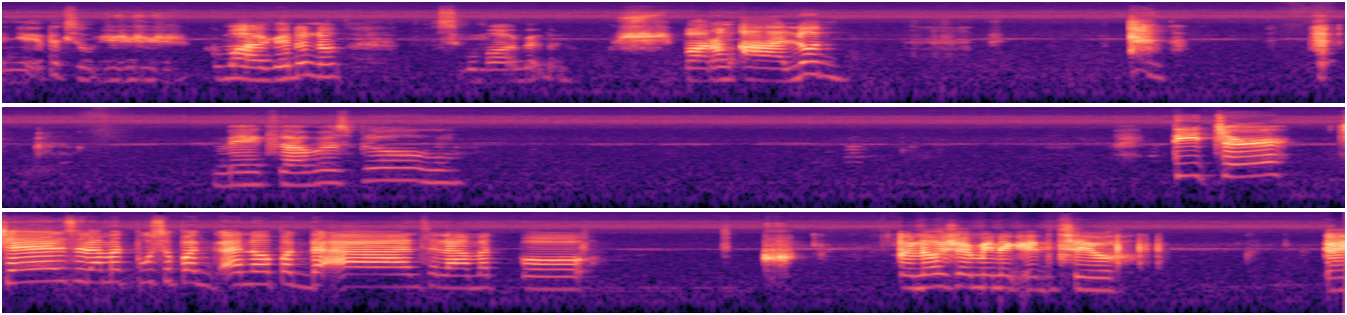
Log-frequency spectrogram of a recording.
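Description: A young woman talks with animation close to a microphone, with pauses.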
